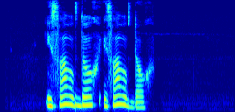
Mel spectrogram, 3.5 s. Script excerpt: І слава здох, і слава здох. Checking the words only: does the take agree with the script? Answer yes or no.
yes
